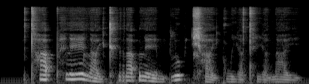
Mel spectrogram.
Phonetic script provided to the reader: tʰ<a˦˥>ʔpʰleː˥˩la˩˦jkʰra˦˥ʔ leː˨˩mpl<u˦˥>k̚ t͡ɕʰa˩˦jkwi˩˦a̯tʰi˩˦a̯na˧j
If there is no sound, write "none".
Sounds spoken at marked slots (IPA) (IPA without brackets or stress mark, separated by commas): a˥˩, u˥˩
